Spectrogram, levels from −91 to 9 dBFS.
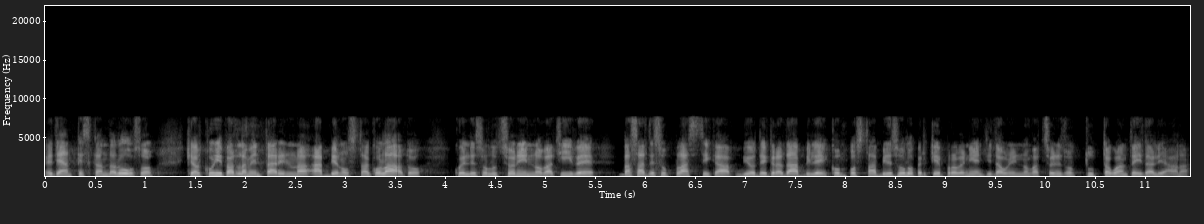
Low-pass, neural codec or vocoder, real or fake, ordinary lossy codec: none; codec, 16 kHz, 4 kbps, FunCodec, trained on LibriTTS, 50 frames a second; fake; none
